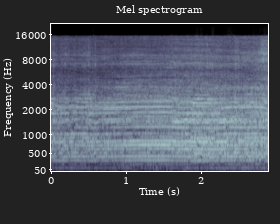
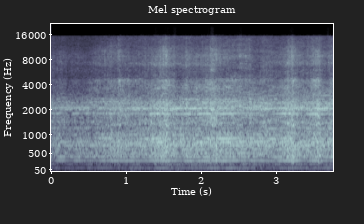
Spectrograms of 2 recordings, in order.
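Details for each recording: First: Fabric shaver on a heavily pilled sweater (pills from tumble drying and wear): a steady buzzing motor with a light crackly cutting note, like a lawnmower over grass, shaving pills off normally. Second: i'll keep going until i don't really hear that crunching sound or that grinding sound that you hear see how it's starting to go down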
